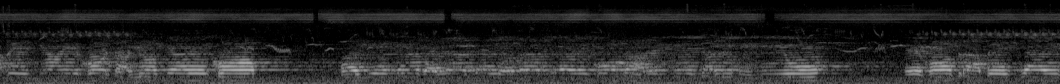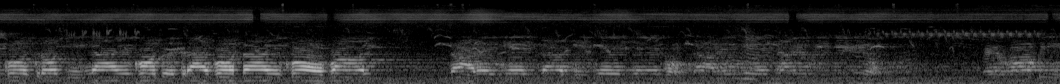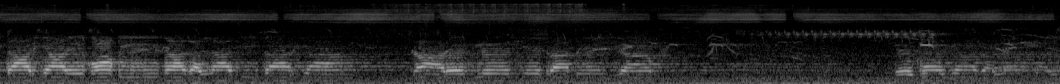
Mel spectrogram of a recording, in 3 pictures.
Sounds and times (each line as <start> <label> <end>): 0.0 distant amplified voice echoing from the hills 29.2
30.0 distant amplified voice echoing from the hills 31.8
